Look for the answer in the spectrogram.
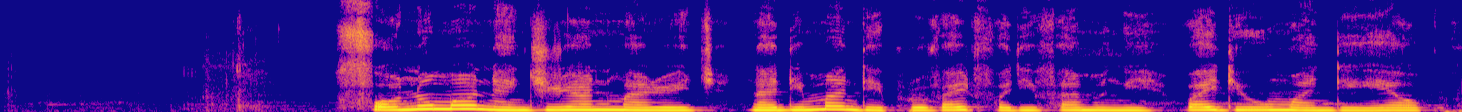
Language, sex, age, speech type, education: Nigerian Pidgin, female, 15-29, read, primary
